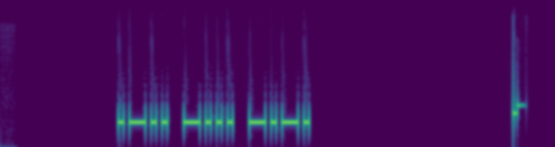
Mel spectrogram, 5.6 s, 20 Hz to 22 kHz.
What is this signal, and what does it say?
Morse code, heard as a keyed tone, about 22 wpm, 700 Hz. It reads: LBC
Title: USA Call Sign Postfixes - 3 Letters 22wpm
